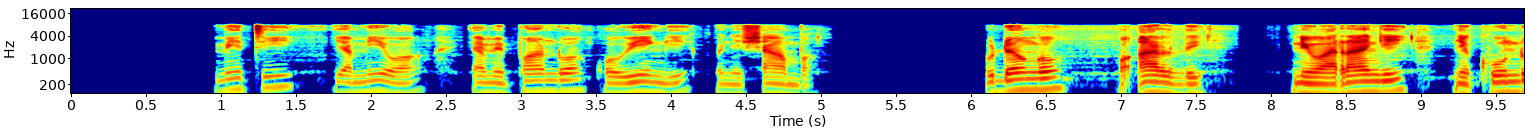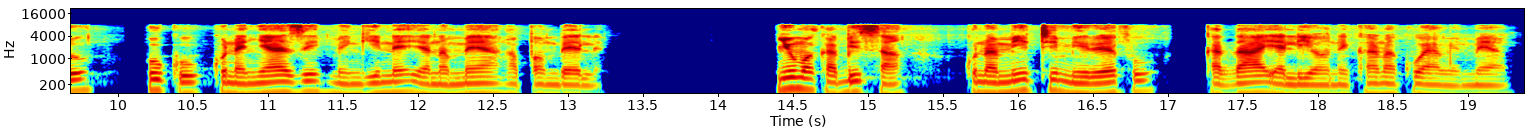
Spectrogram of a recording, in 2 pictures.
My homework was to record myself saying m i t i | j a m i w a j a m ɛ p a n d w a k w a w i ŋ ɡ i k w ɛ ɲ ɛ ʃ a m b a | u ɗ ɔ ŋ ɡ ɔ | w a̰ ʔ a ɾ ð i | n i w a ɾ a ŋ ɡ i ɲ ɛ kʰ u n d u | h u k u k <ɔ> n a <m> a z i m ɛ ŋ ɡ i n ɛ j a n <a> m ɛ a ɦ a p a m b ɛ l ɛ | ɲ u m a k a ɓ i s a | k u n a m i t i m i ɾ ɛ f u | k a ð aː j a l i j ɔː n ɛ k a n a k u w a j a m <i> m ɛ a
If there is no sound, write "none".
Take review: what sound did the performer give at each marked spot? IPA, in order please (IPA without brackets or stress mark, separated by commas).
u, ɲ, a, ɛ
